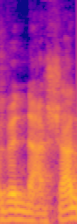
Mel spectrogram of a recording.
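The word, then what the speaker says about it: ונשל: C'est vrai que le Mikra, la prononciation c'est Venachal, mais l'interprétation à donner c'est Venichel.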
